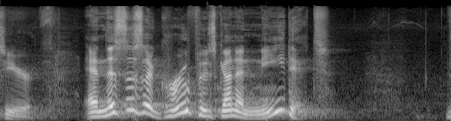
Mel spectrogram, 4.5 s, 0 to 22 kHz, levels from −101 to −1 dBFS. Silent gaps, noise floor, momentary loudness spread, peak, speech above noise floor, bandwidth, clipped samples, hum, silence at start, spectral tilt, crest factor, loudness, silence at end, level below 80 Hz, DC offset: none; -62 dBFS; 18 LU; -4 dBFS; 38 dB; 18 kHz; under 0.1%; none; 0 s; -3.5 dB/octave; 20 dB; -23 LUFS; 0 s; -72 dBFS; under 0.1%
